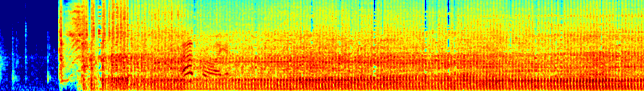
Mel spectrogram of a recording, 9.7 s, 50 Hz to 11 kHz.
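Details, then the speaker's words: 20-year-old Cub Cadet riding mower after freeing a stuck, over-tight choke: cranks, catches within a second and runs a steady putter; slight tinny rattle, suspected internal muffler or muffler pressed against frame. "rattling good it's a little tinny on the way off I think that's internal the muffler rattling a little bit or it might be mushed up against the frame"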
